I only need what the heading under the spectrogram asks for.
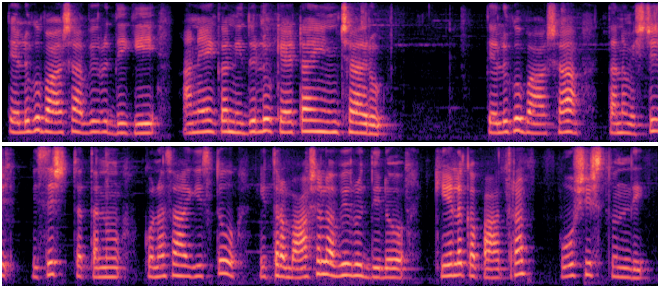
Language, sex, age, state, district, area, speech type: Telugu, female, 18-30, Andhra Pradesh, Nellore, rural, spontaneous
